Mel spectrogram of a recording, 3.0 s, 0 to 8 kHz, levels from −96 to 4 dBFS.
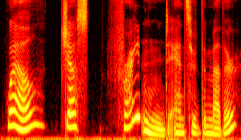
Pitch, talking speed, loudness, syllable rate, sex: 235 Hz, 100 wpm, -18 LUFS, 4.5 syllables/s, female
